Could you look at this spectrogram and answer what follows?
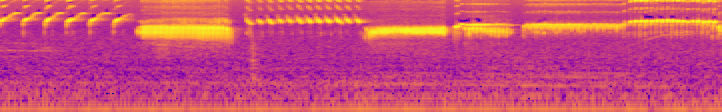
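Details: Canary pouring out a varied song: quick whistled rolls, loud buzzy rattling tours, fast chip series and high thin trills, one phrase after another without pause.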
